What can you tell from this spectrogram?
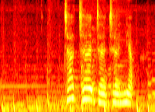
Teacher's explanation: ಚ ಛ ಜ ಝ ಞ ಇವನ್ನು ಹೇಳುವಾಗ ನಾಲಿಗೆ ಅಂಗುಳವನ್ನು ತಾಕುತ್ತೆ. ಅದಕ್ಕೆ ಇವನ್ನು ಅಂಗುಳ ಅಥವಾ ತಾಲವ್ಯ ಅಂತೀವಿ.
